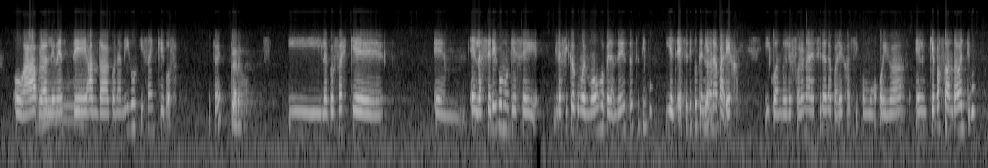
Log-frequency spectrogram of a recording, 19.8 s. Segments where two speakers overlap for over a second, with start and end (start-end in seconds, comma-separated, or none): 0.6-1.8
